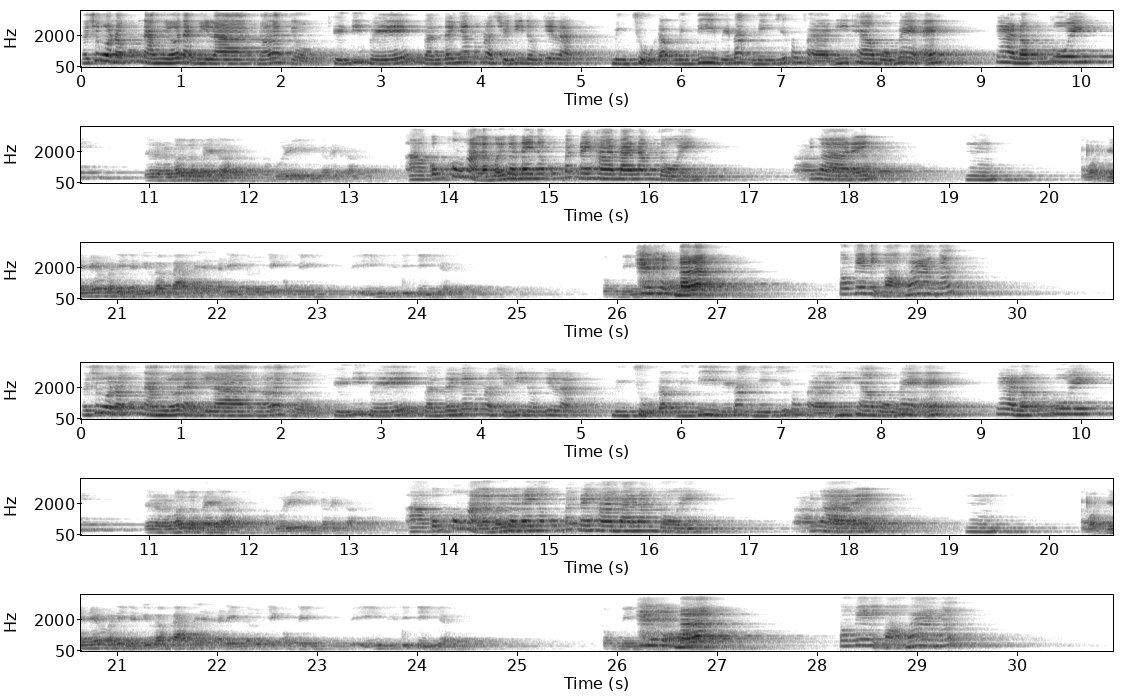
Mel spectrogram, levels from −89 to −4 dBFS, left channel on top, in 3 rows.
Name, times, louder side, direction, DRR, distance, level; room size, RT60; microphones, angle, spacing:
voice 1, 0.0-4.9 5.3-8.6 9.1-10.1 13.6-16.5 17.6-18.2 19.2-19.5 26.2-27.0 28.2-29.4, left 3 dB, 70° left, 4 dB, 1.3 m, -26 dB
voice 2, 9.4-9.8 11.0-11.9 12.1-13.1 17.4-18.4 20.3-23.0 23.3-24.3 25.9-26.8, right 1 dB, 15° right, -5 dB, 4.2 m, -32 dB
23.5 x 8.6 x 4.3 m, 1.4 s
head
